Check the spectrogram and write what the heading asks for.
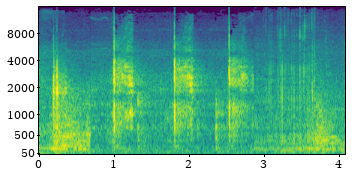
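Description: Metal kitchen utensils clinking and scraping: about four sharp clicks spread over a few seconds, with rubbing and scraping between them.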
